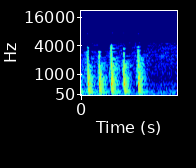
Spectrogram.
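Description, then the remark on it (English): Five firm knocks rap on a wooden hotel room door, room 1234, in a quick, steady rhythm, distinct, followed by a quiet pause with no voices. “Knock again.”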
